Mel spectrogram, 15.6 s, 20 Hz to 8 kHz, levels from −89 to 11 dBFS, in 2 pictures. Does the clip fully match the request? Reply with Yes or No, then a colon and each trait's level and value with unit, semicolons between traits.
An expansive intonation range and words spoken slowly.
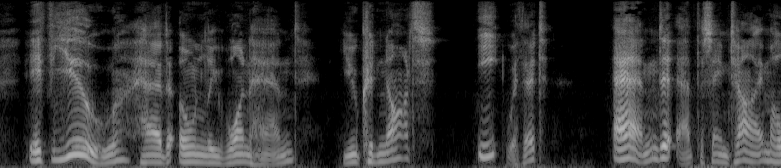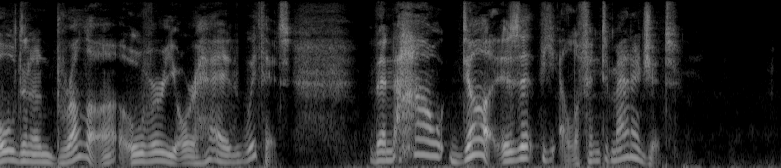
Yes: wide, 5.8 semitones; slow, 125 wpm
